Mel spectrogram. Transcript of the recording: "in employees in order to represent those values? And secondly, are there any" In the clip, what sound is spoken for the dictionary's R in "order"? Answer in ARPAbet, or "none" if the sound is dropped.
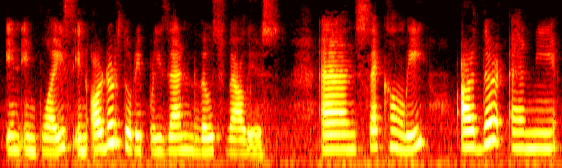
R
